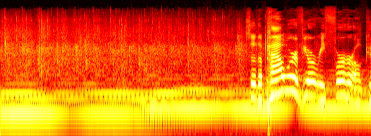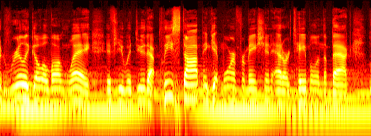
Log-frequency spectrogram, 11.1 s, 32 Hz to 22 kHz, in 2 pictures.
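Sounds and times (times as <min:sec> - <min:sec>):
congregation applauding: 0:00.0 - 0:04.8
speech: 0:03.7 - 0:11.1.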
